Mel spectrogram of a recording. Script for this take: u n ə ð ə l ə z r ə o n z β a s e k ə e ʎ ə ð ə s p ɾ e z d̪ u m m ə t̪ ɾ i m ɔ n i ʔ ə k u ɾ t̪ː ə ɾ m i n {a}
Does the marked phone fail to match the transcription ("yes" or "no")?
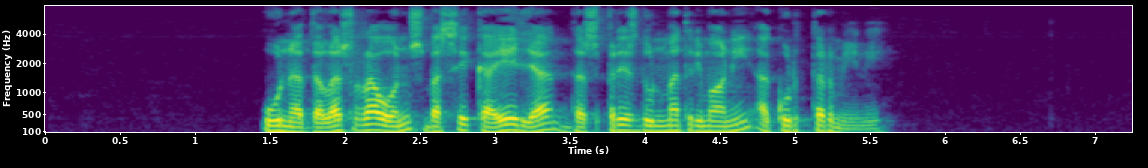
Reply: yes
